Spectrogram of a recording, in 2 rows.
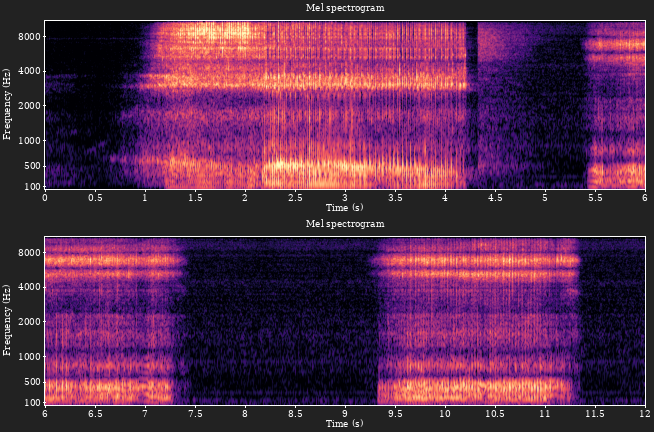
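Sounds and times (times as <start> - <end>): person snoring: 0.0 - 7.4, 9.3 - 11.4.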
